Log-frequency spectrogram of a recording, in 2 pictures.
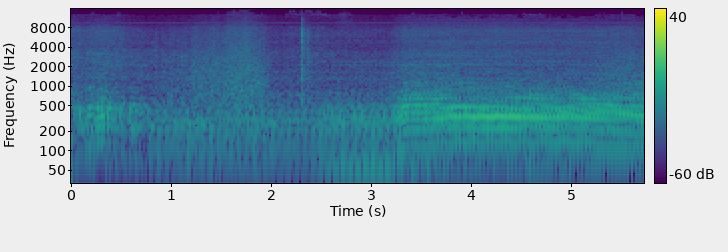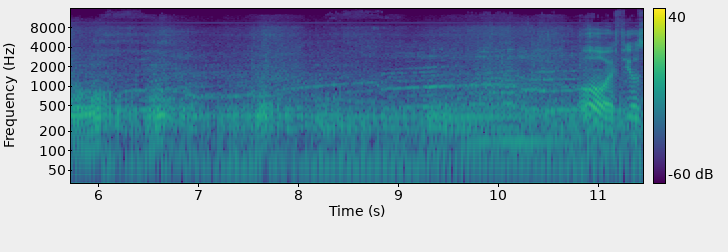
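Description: Aprilia RSV4 RF superbike fitted with a loud GP muffler, its engine a steady droning roar that swells and eases over about ten seconds, with muffled talk beneath it.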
